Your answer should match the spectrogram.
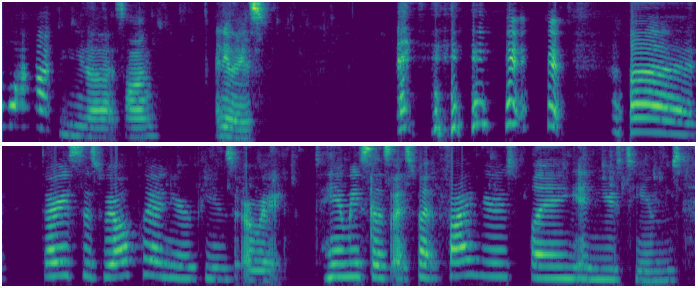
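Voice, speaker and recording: A young woman streaming live, chatting casually and reading out viewer comments in a slangy, rambling way full of "like". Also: on the high side.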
